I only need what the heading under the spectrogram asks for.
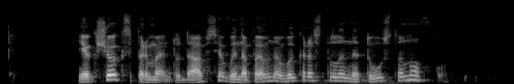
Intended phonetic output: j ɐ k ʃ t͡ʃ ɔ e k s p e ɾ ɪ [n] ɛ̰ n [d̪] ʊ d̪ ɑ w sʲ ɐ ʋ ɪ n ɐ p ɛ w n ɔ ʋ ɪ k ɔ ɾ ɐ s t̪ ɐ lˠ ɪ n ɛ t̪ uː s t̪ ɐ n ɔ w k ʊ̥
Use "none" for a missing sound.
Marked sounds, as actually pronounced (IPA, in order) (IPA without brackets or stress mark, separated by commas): m, t̪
